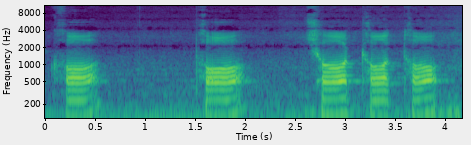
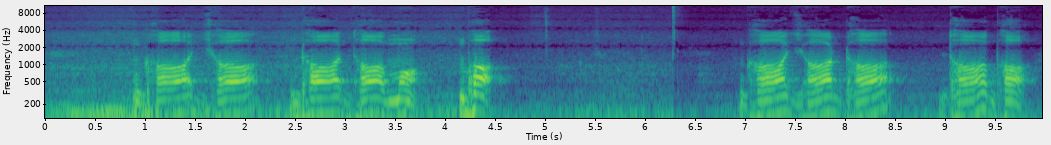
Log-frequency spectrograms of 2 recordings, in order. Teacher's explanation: वर्गों के द्वितीय और चतुर्थ अक्षर जो सल प्रत्याहार के अंतर्गत है आते हैं उनका महाप्राण प्रयत्न होता है।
